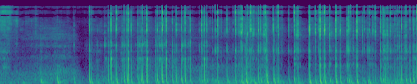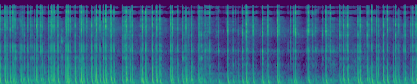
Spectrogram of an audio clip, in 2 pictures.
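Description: A small painted resin fairy-house figurine with two red-and-yellow mushroom caps and a solid-looking body is held in the hand and turned while fingertips and nails tap and scratch its caps and stem. After a quiet first second, a fast, dense run of short, dry clicks and scratchy scrapes continues steadily to the end, with a bright hiss running through it.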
